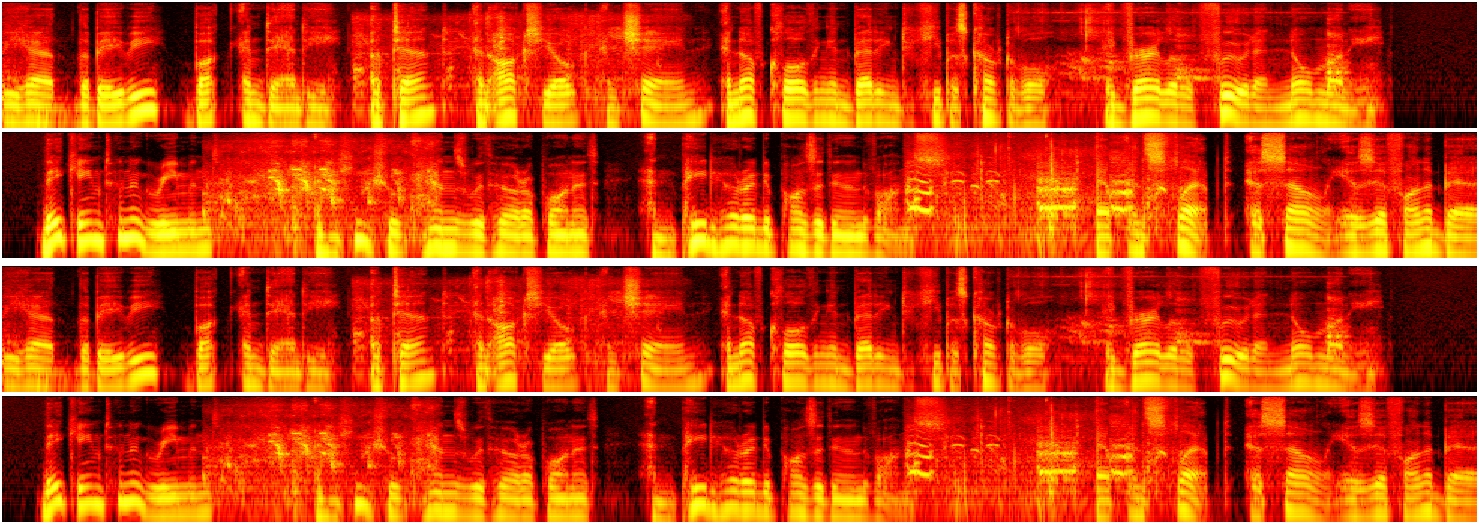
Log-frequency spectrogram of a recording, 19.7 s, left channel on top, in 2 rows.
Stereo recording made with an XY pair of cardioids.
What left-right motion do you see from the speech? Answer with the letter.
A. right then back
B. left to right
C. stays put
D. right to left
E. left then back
C.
